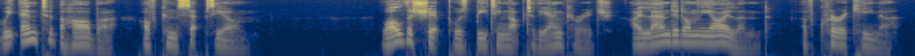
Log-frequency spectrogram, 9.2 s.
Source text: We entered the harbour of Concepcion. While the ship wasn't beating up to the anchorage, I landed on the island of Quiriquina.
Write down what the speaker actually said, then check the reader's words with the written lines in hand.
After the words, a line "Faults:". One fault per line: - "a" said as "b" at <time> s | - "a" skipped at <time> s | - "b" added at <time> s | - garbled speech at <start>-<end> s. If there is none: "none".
We entered the harbour of Concepcion. While the ship was beating up to the anchorage, I landed on the island of Quiriquina.
Faults:
- "wasn't" said as "was" at 4.5 s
